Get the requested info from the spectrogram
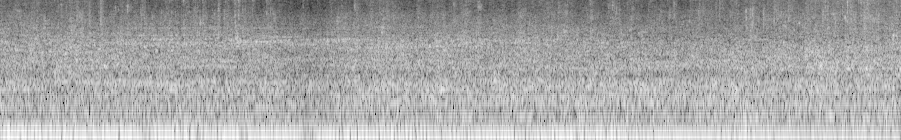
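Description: A boat's engine running with a steady low hum, over a wash of running water.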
